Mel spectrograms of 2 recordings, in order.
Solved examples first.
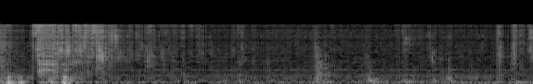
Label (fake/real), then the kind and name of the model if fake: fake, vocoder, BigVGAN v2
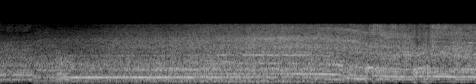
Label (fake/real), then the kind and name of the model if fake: real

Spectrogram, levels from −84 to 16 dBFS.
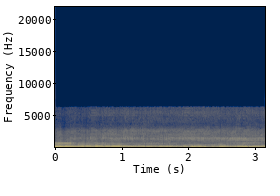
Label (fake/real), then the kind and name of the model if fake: fake, vocoder, WaveNeXt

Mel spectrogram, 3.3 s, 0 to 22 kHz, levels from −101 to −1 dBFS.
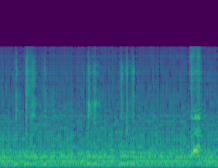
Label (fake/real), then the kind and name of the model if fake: fake, vocoder, BigVGAN v2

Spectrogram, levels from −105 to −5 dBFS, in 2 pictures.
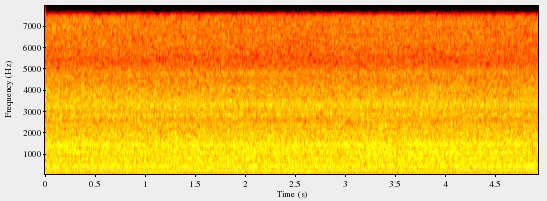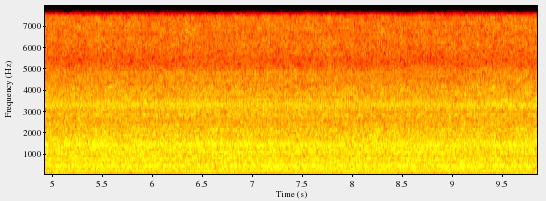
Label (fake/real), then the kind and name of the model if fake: real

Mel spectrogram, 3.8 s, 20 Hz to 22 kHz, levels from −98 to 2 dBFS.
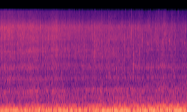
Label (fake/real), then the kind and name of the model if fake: real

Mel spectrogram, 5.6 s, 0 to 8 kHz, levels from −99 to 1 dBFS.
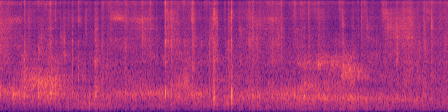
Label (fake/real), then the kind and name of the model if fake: fake, codec, ZipCodec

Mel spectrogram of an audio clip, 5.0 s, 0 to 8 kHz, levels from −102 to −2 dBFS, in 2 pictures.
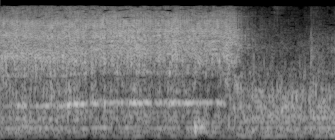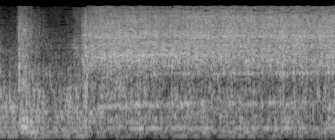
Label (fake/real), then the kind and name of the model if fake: fake, vocoder, BigVGAN v2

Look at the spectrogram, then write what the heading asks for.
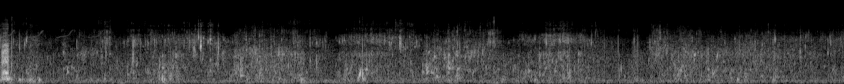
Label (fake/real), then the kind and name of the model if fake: real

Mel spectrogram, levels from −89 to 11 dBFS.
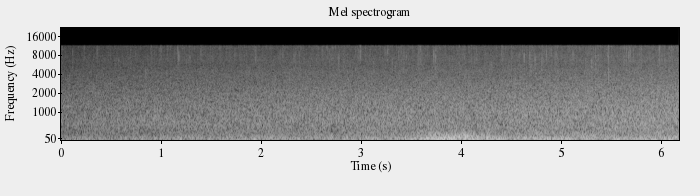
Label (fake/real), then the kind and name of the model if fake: real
